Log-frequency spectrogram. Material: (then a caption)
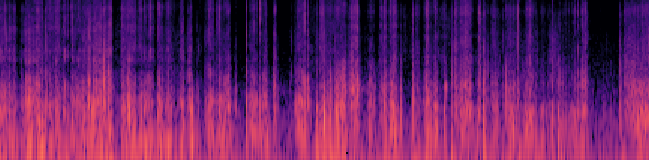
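Faux leather. Long nails scratch the top and side panels of a yellow faux leather bag shaped like a lemonade carton, lying flat. The result is a steady run of short, rough scratching strokes, dull and low-heavy with little brightness, rising and falling in intensity without pause.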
